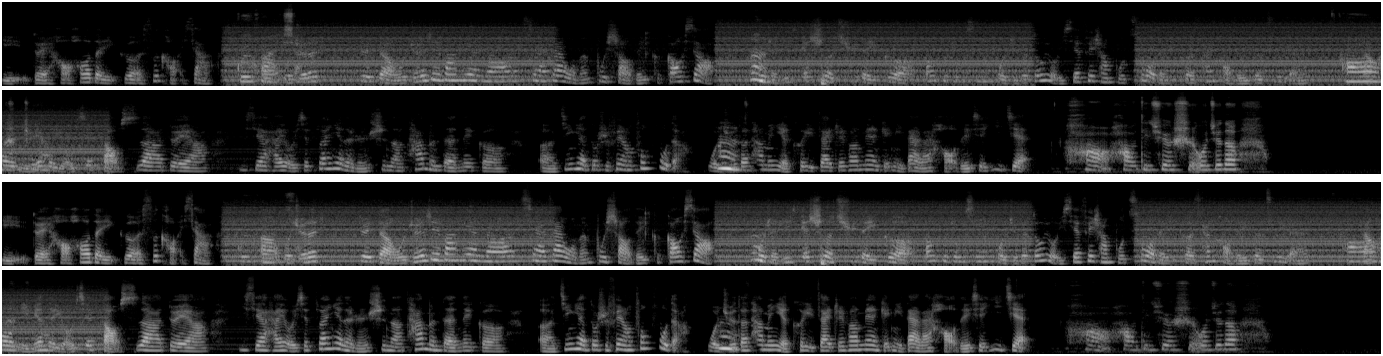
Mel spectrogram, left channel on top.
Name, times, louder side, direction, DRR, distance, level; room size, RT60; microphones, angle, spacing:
voice 1, 0.0-3.2 3.6-7.1 7.6-24.0, right 4 dB, 75° right, 0.5 m, -32 dB
sound 1, 2.2-10.3 10.6-14.9 15.4-17.2, right 2 dB, 35° right, 0.7 m, -37 dB
voice 2, 2.4-3.0 7.5-7.7 13.4-14.3 20.9-21.2 24.4-26.5, left 4 dB, 70° left, 0.4 m, -28 dB
2.4 x 2.3 x 2.6 m
head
